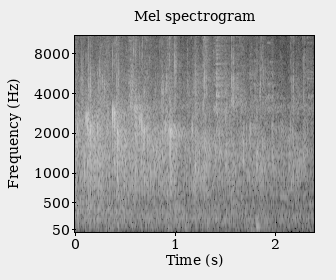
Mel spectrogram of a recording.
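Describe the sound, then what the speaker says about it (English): A conference luncheon audience applauds mayors in a brief, faint, distant round of clapping that lasts only a couple of seconds. "Please stand for a quick round of applause."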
